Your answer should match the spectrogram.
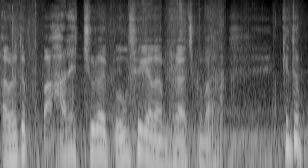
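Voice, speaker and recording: A man's voice: mid-range voice, expressive, fast, vocal fry, noisy background. A man playing a commanding, protective fairy-tale king and father in an audio drama, stately and emphatic, often repeating his opening words. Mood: thoughtful. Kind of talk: Bengali audio drama acting. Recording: long reverb, music behind.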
